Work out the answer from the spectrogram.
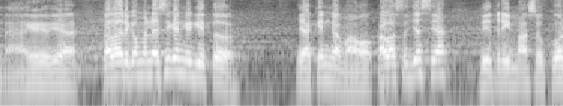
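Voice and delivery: ordinary talk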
